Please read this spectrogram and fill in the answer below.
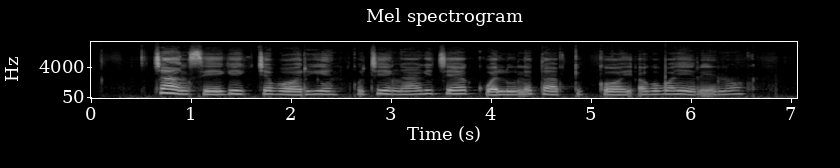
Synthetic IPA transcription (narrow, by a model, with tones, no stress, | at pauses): t͡ʃa˦ŋse˨ke˦k̚t͡ʃe˦bɔ˨ɾje˦nko˨t͡ʃe˦ŋa˨˦kɪ˦t͡ʃɛ˦kːwa˨lu˨ne˦ta˨p̚ki˨p̚kɔ˨jʔɔ˨kɔ˦ba˦e˨ɾḛ˨no˦k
